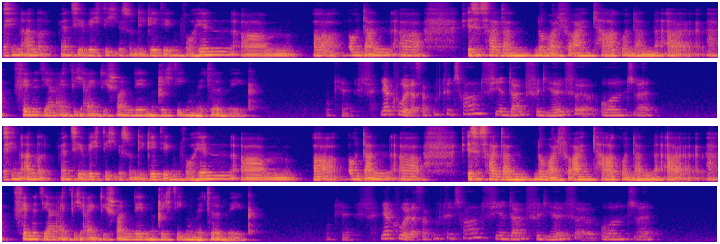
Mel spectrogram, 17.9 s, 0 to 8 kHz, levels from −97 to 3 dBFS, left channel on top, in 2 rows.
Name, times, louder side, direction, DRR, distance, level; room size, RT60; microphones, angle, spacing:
voice 1, 0.0-11.9, right 1 dB, 40° right, 6 dB, 0.6 m, -27 dB
voice 2, 13.1-17.0, left 2 dB, 90° left, 6 dB, 0.8 m, -39 dB
3.0 x 2.8 x 3.5 m, 0.33 s
head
